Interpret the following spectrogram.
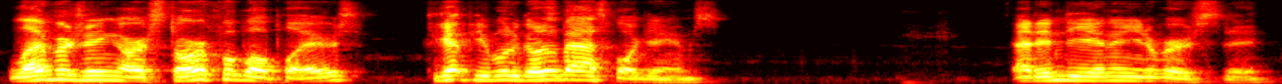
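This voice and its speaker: A man co-hosting a casual sports podcast, excitable, laughing often and repeating words. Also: medium pitch, fairly quick. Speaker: podcast co-host.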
